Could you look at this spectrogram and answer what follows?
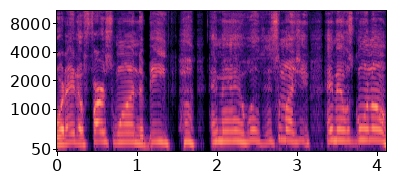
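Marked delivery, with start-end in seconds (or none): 1.5-4.1 suddenly afraid, high, frightened, spooked voice. Imitating a fake tough guy when trouble starts: imitating someone getting afraid. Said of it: "getting all afraid and shit".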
